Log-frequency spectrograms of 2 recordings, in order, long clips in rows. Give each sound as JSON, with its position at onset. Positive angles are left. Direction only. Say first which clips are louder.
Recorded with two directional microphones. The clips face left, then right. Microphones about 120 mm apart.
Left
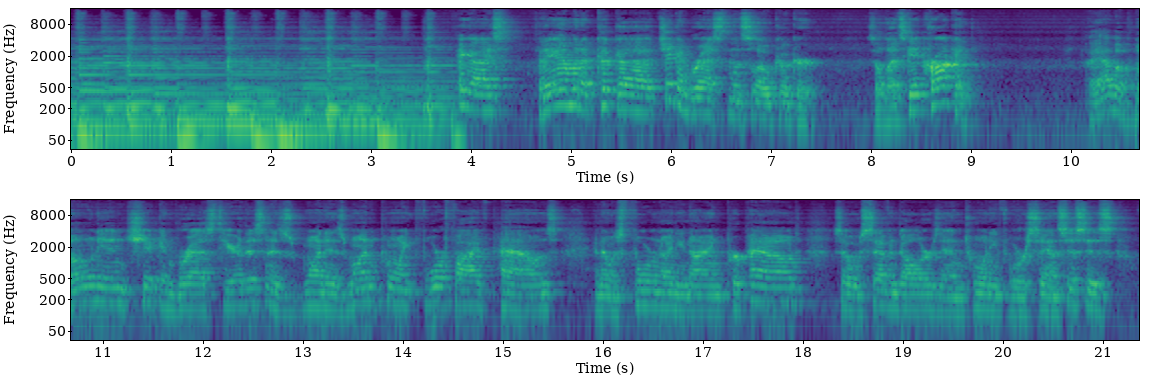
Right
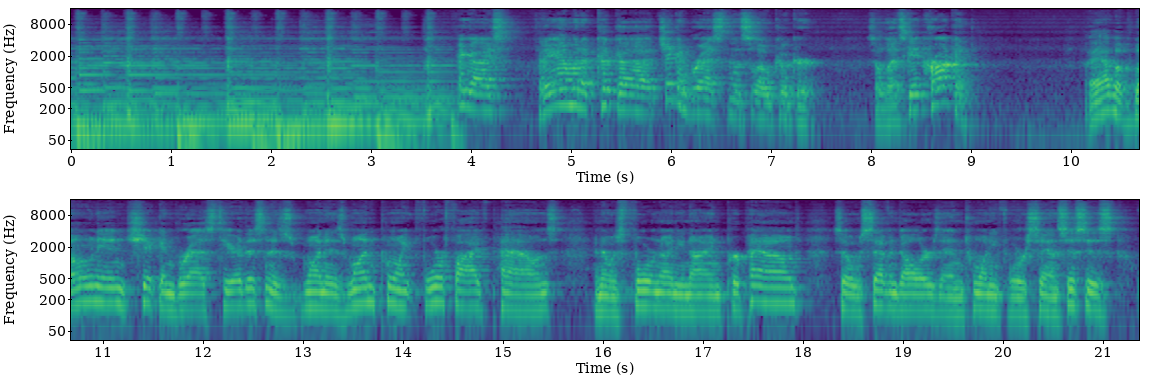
{"t": 0.2, "sound": "music", "louder": "left 2 dB", "side_deg": 5}
{"t": 3.8, "sound": "speech", "louder": "right 2 dB", "side_deg": 0}
{"t": 10.1, "sound": "speech", "louder": "right 7 dB", "side_deg": -40}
